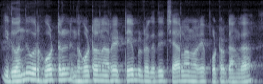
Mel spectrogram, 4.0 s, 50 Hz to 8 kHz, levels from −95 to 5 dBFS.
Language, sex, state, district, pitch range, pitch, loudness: Tamil, male, Tamil Nadu, Kanyakumari, 125-145 Hz, 135 Hz, -17 LUFS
